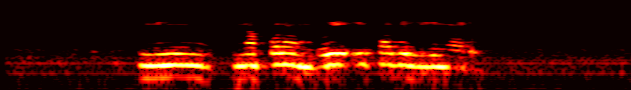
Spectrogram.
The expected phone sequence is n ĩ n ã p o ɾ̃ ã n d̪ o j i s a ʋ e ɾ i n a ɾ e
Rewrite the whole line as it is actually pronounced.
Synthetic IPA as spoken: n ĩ n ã p o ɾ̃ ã n d̪ u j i s a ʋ e l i n a ɾ e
